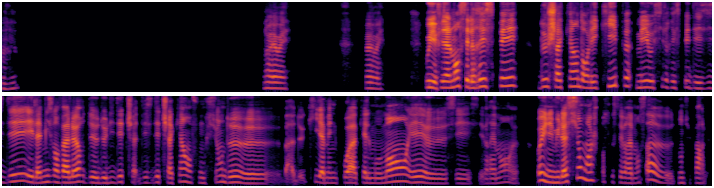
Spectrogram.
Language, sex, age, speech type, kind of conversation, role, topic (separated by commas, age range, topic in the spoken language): French, female, 40-44, conversation, podcast, host, Qu’est-ce qui te motive vraiment au travail ?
